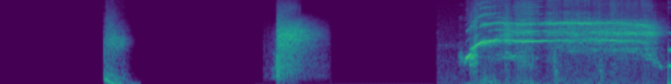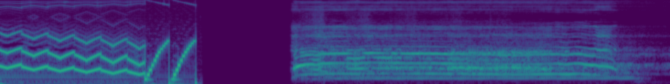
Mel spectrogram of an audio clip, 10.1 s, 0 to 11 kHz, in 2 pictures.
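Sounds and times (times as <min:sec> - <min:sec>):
loud held scream: 0:03.4 - 0:05.0, 0:07.2 - 0:10.0
warbling electronic tone: 0:05.0 - 0:06.6.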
